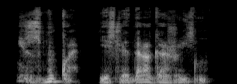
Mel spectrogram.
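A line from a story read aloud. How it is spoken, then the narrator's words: Whispered. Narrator (Russian): прошептал Макмерду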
